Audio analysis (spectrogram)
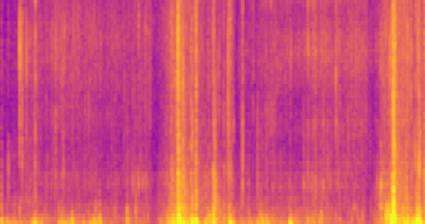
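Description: Long nails and fingertips squeeze and scratch a soft, solid, palm-sized lump of green and pink foam bead clay (floam). It makes quiet, low crinkling and crackling, with louder bursts of squeezing near the middle and again at the end.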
